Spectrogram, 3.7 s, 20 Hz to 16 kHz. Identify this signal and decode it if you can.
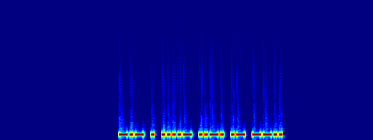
Morse code, heard as a keyed tone, about 46 wpm, 700 Hz. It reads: KE4FAZ
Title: USA Call Signs - 2x Character Spacing - 45wpm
